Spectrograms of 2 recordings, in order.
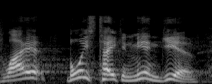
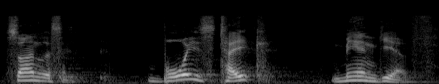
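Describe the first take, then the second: First: Put-on higher, slow little-girl scolding; lightly mimicked girl, drawn out and louder; imitating young daughter. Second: Measured, with weighty pauses; fatherly lesson, one short phrase at a time; father instructing son. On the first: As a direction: parrot Dad's lesson as a bossy child. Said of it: "and she goes". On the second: Retold or imitated. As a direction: spell out a lesson to a small child. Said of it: "here's what I told him".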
